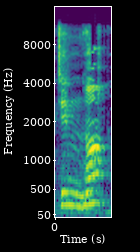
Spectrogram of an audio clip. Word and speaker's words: चिह्न: पहले पढ़ रहे हैं चिन्ह, और यहाँ पर ह पहले आ रहा है और न बाद में, तो निश्चित है न का उच्चारण बाद में होगा।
